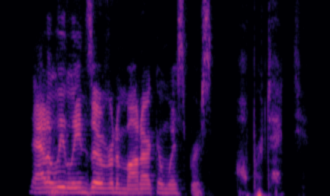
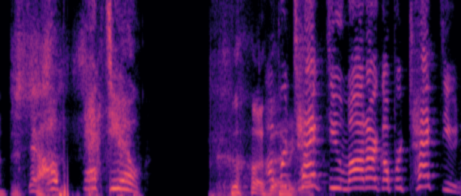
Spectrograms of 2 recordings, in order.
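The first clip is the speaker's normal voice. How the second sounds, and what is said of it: Yelling loudly. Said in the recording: “yelling at you now ... stop yelling”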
